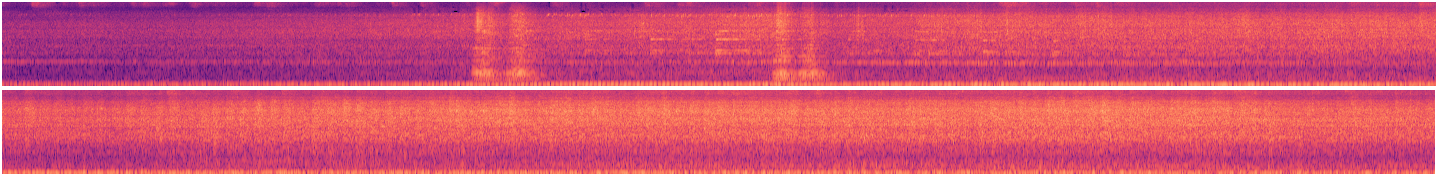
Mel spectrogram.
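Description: Florida East Coast Railway freight train passing: the diesel locomotives rumble louder as they approach and sound two short horn blasts about five and eight seconds in. After that a long string of hopper cars rolls by with steady wheel noise on the rails.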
